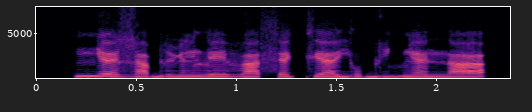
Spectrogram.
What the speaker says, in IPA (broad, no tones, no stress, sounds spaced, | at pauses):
ɲ ɛ ɮ a b i ɳ ĩ l e v a s ɛ kʲ a j o b i ʎ ɛ̃ n a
